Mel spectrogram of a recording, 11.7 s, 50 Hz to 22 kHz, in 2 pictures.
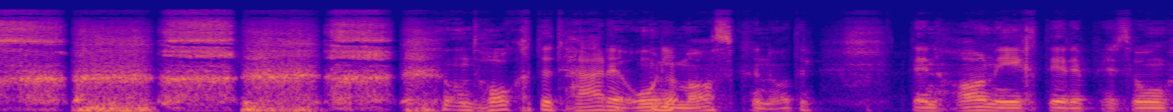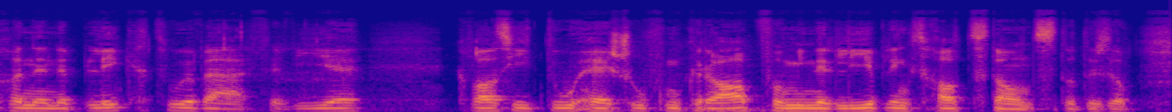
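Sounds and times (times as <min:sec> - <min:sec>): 
person imitating heavy out-of-breath panting: 0:00.0 - 0:02.2
speech: 0:02.3 - 0:11.7.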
